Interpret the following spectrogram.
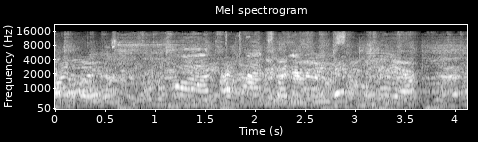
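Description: Several people talking over one another, with music playing in the background.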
